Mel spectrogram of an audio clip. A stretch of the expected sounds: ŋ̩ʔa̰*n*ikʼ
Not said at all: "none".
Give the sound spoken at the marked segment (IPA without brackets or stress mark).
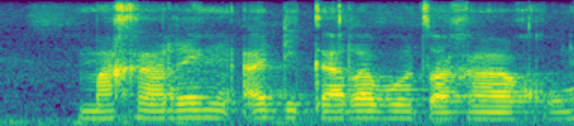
d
